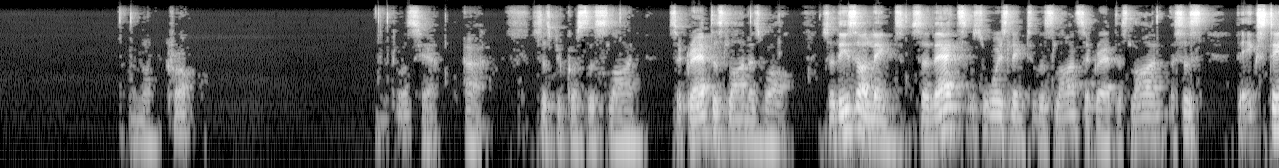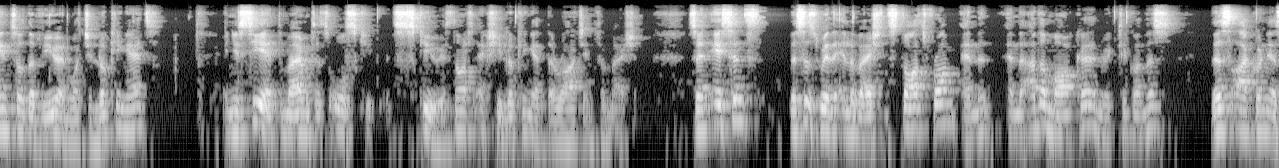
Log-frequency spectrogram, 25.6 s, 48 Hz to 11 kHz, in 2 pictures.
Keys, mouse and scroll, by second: 1.3 click, 1.3 scroll, 2.6-3.3 scroll, 3.8 click, 3.8 scroll, 4.4 scroll, 7.4 click, 7.8 middle click, 7.8 middle click, 8.0 middle click, 8.1 Escape, 9.1 click, 11.5 click, 11.9 middle click, 11.9 middle click, 12.9 scroll, 13.3-15.2 middle click, 13.4 scroll, 14.5 Escape, 15.2 click, 17.9 click, 20.1 middle click, 20.5 middle click, 21.3 click, 22.0 middle click, 22.2 Escape, 24.0 click.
